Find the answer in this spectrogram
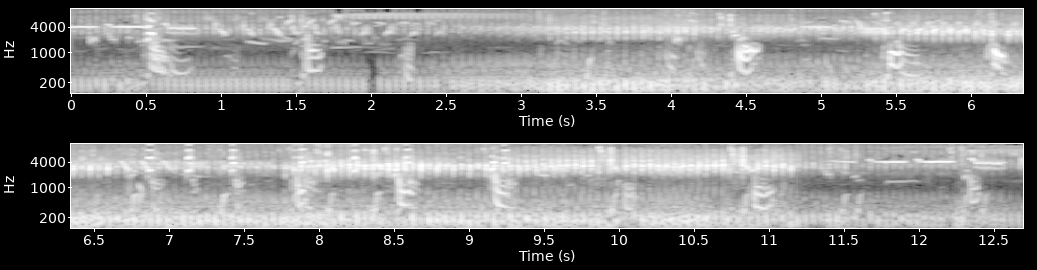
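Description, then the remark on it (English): A gang of sharp-tailed grouse facing off across territorial boundaries on their display ground at the Clark Salyer National Wildlife Refuge, North Dakota, trading sharp clucks, pops and chattering calls in quick overlapping bursts over a steady low cooing drone, continuous throughout. “Lang Elliott captured the creature's hollow wallop, liquid sputtering, and harsh chew as a gang of birds faced off across territorial boundaries”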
